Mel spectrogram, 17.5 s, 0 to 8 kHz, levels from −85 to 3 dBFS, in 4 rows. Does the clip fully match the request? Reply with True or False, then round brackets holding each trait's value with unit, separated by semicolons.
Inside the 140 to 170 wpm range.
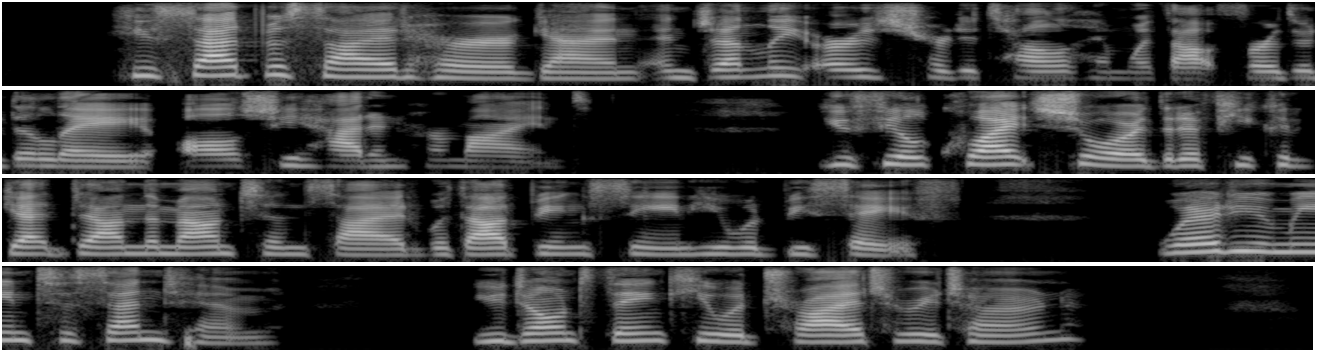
False (190 wpm)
